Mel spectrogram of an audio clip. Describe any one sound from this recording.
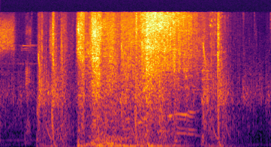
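Explosions boom with heavy, low rumbles.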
